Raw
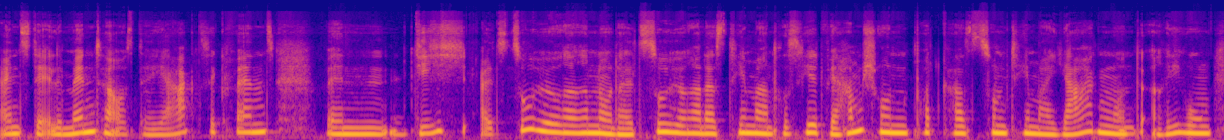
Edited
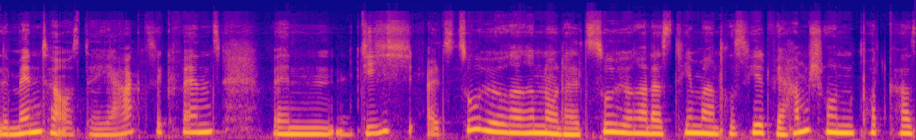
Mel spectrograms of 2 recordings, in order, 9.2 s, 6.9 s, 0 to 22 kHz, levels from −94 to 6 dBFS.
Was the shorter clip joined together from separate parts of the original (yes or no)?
no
